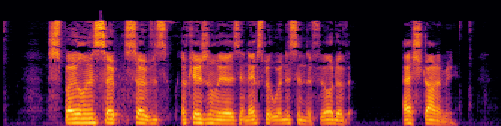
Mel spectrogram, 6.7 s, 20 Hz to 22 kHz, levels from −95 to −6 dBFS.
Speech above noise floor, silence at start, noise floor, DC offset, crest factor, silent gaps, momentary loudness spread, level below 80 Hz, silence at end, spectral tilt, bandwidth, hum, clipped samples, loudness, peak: 58 dB; 0.65 s; -75 dBFS; under 0.1%; 20 dB; none; 12 LU; -54 dBFS; 0.65 s; -3 dB/octave; 12 kHz; none; under 0.1%; -17 LUFS; 0 dBFS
